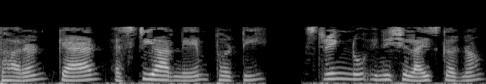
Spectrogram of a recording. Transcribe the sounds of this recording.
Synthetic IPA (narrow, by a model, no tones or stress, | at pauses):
d̪ʱaːɾəɳ̃kɛːɾɛsʈiːaːɾneːmt̪ʰəɾʈi | sʈɾɪ̃ŋɡnũʔɪniʃiəlaːɪzkɐɾna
